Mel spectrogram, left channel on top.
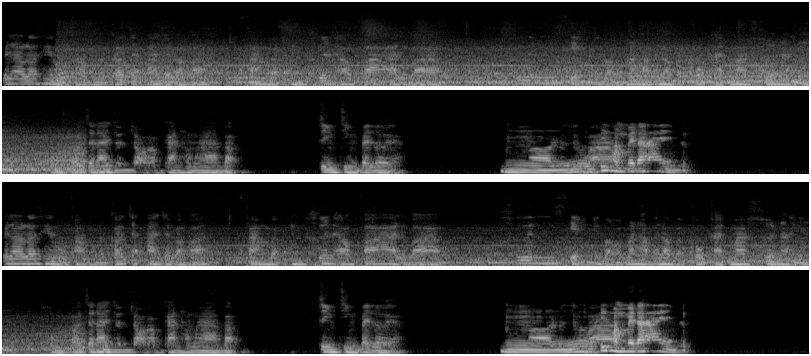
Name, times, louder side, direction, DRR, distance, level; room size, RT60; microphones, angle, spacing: voice 1, 0.0-2.1 2.4-4.4 5.0-10.4 11.2-12.1 13.3-14.2, right 1 dB, 25° right, 1.9 m, -29 dB
sound 1, 0.5-8.9, left 5 dB, 75° left, 0.5 m, -32 dB
voice 2, 9.0-9.4 13.1-14.9, right 2 dB, 55° right, 1.1 m, -24 dB
4.2 x 2.5 x 4.7 m
head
